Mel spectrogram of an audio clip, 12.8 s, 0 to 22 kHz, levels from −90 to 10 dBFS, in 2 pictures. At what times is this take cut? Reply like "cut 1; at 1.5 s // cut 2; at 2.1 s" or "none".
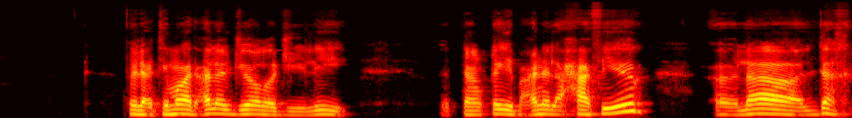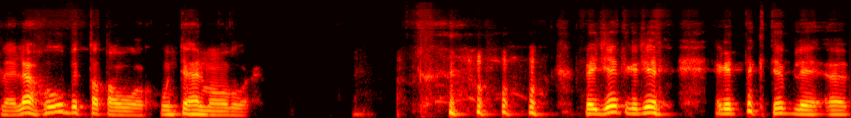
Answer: none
